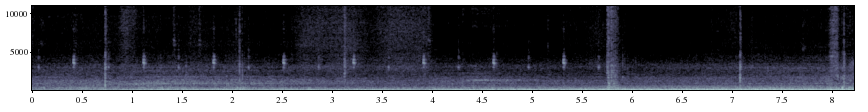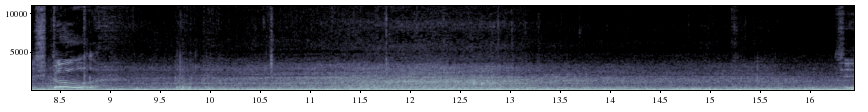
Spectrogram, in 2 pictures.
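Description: Car pulling away and driving, a steady low rumble of engine and road noise heard from inside the cabin, building over the first couple of seconds. A short squeak comes about halfway through.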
